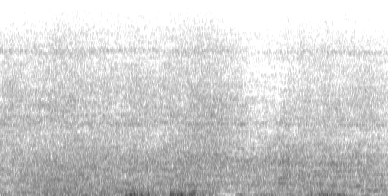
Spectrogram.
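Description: An airplane at Lanzarote airport, heard as a loud, broad steady engine roar mixed with wind buffeting the microphone, with no talk.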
